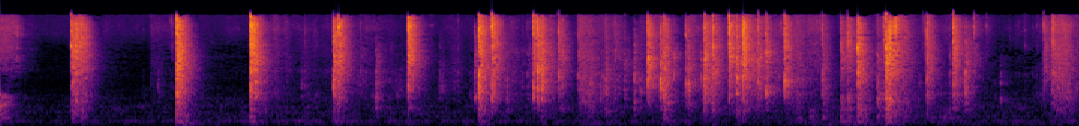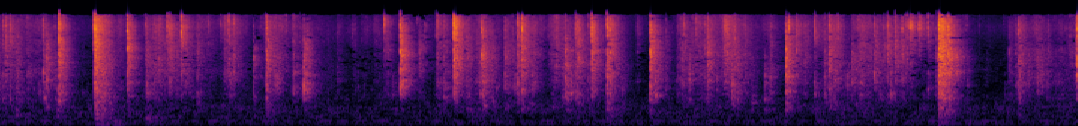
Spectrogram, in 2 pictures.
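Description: A plastic Lunchables tray and its film lid being pulled and peeled open by hand: irregular crinkling and crackling plastic with sharp clicks, busiest a few seconds in.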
